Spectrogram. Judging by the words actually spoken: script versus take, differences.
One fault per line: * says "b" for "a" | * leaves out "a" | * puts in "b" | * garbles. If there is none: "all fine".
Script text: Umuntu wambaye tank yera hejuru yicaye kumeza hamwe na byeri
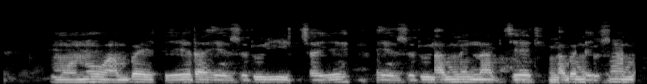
* leaves out "tank"
* says "hejuru" for "kumeza"
* garbles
